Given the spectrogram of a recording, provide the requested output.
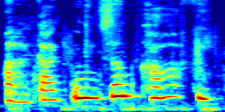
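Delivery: slow, high, gloating sing-song; triumphant. Pretend. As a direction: drag it out proudly. Returning triumphant with coffee.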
